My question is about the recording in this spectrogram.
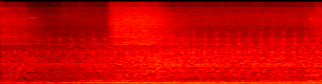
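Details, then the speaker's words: VW Amarok diesel at idle without the clutch pressed, after the repair for clutch-area noise (dual-mass flywheel suspected): steady, even idle with a smooth low rumble and no rattle or knock; noise that was present before at idle without the clutch is now gone. "e ela não tem mais ruído antes na lenta sem pé na embreagem ela fazer ruído"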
